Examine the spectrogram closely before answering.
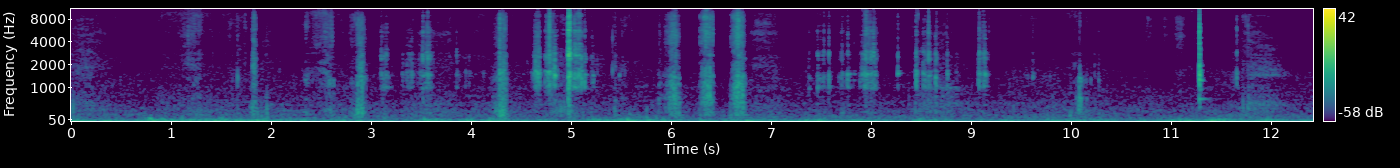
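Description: A trowel taps and clicks against a hawk board.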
